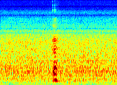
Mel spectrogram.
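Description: A steady rushing hiss of background noise, with a short spoken "uh" about a second in.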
